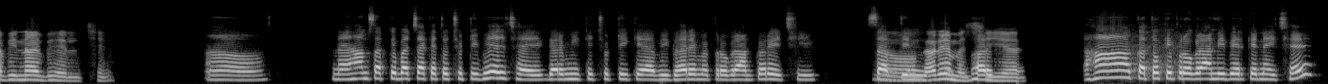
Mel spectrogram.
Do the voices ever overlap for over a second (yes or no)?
no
